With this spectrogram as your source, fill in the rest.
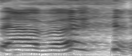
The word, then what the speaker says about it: ABBA: Is it ABBA? ABBA. It's not pronounced a different way. ABBA the Fall. It's ABBA.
